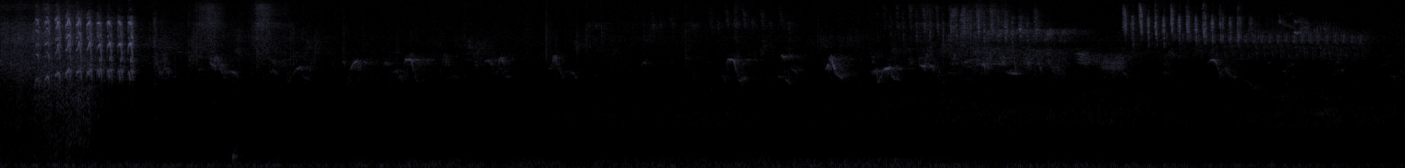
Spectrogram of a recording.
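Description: Faint songbirds calling: a fast trill about a second in and again near the end, with many short chirps between, over a low steady rumble.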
